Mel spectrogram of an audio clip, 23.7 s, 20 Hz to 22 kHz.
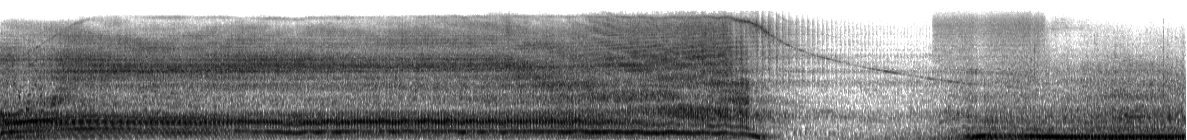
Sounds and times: Speech: 0.0 - 1.5, 21.2 - 23.7.

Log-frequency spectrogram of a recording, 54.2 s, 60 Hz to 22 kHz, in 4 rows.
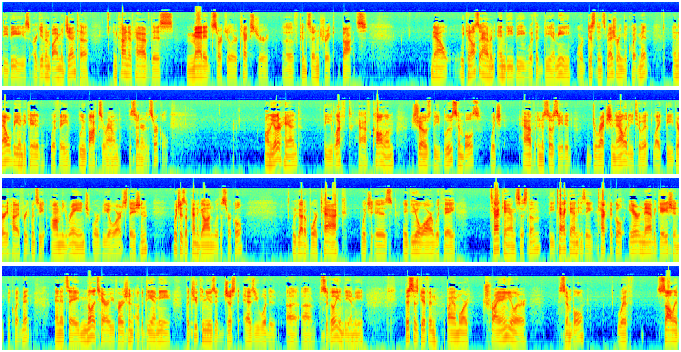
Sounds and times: Speech: 0.0 - 7.4, 8.6 - 16.9, 18.8 - 32.0, 32.8 - 36.2, 36.8 - 47.9, 48.6 - 51.2, 51.8 - 54.1.

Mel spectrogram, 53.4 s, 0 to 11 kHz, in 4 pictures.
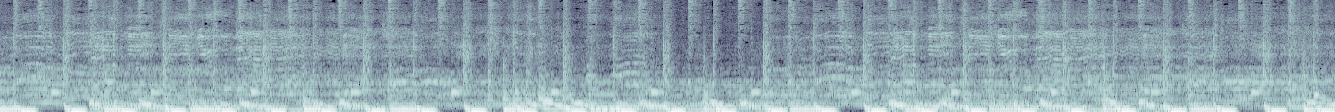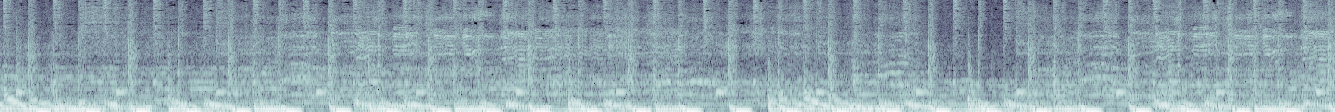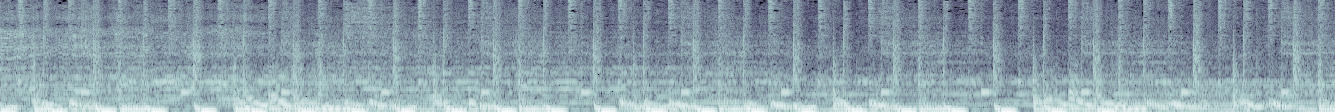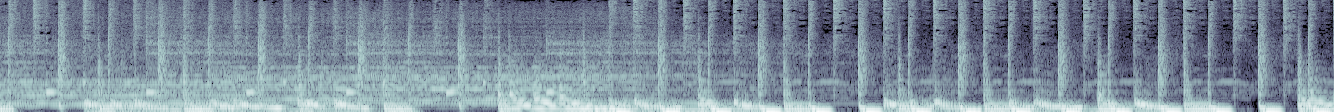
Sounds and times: Disco: 0.0 - 53.3.

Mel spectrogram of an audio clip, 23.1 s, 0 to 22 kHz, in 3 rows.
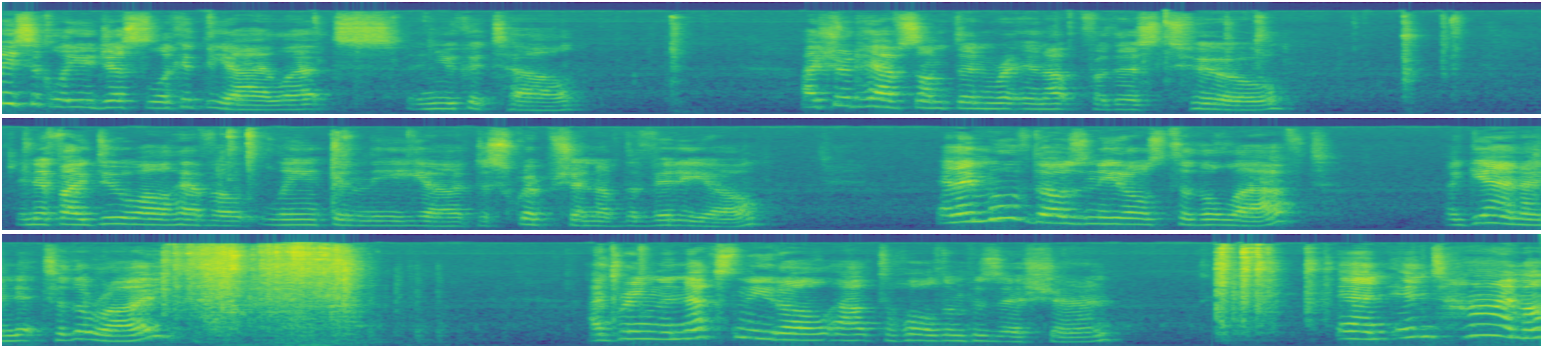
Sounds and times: Speech: 0.0 - 3.0, 4.0 - 6.5, 7.8 - 11.6, 12.4 - 16.3, 18.3 - 21.0, 22.1 - 23.0.

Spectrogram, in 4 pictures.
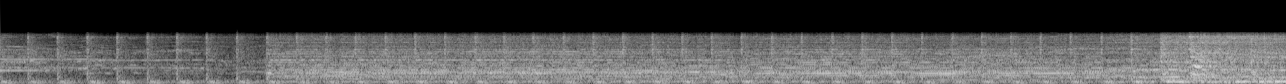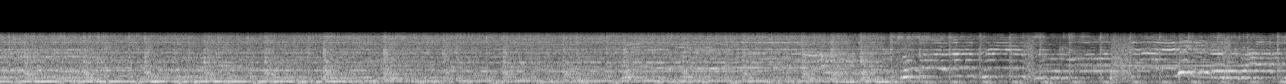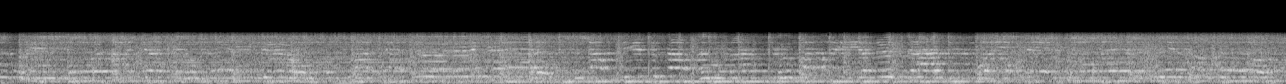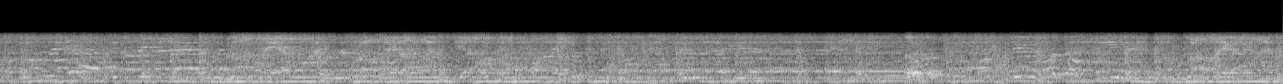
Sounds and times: Music: 0.0 - 51.4.

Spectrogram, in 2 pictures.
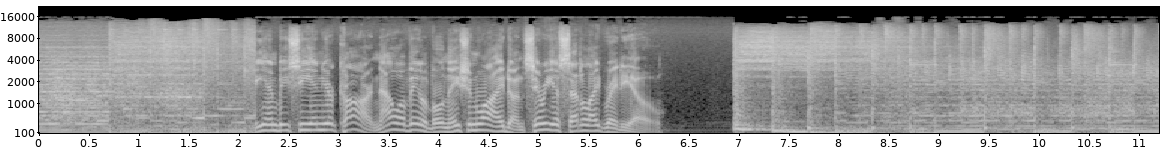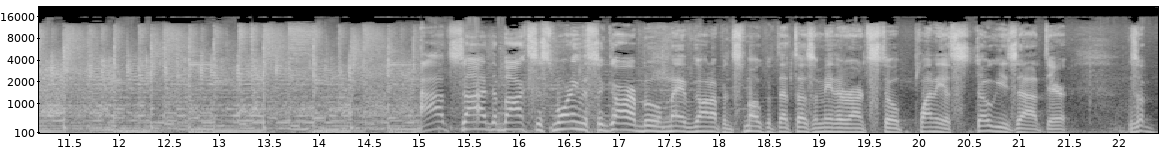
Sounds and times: Music: 0.0 - 2.4, 7.0 - 18.7
Speech: 2.2 - 6.3, 15.0 - 22.3.

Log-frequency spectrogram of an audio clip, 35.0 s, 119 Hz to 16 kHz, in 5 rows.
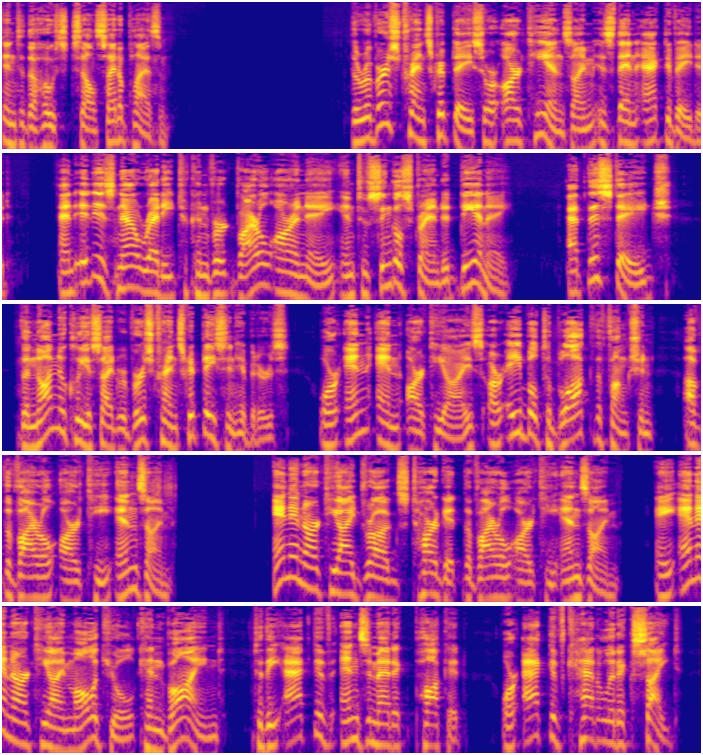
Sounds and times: Speech: 0.0 - 1.8, 3.5 - 22.8, 23.7 - 34.8.

